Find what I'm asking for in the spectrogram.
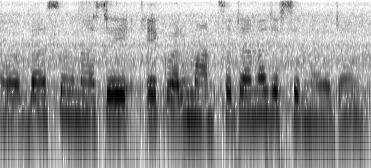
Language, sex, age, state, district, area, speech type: Dogri, female, 30-45, Jammu and Kashmir, Reasi, rural, spontaneous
